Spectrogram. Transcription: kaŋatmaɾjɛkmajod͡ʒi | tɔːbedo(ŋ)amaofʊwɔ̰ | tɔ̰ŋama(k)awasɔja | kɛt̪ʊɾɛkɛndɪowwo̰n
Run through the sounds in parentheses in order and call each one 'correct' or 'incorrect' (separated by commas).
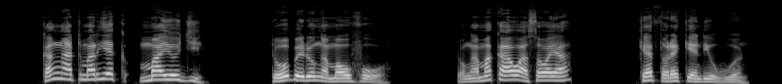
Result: correct, correct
